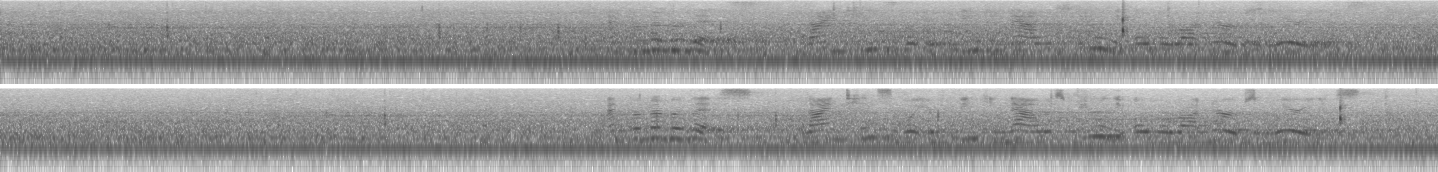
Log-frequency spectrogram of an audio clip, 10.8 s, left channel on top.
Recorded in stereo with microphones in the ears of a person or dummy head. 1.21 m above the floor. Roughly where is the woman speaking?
Right.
